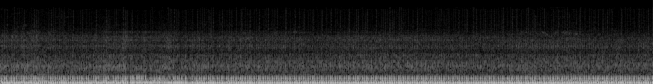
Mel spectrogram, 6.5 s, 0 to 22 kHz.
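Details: Yamaha R6 misfiring at low RPM: a low, deep idle with an uneven, stumbling beat and occasional hiccups. Caused by ignition coils not pressed fully home; it ran perfectly once they were reseated.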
